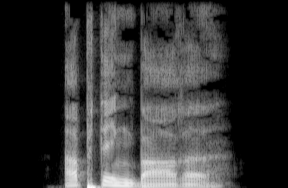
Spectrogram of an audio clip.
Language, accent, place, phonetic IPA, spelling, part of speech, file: German, Germany, Berlin, [ˈapdɪŋbaːʁə], abdingbare, adjective, De-abdingbare.ogg
- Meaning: inflection of abdingbar: 1. strong/mixed nominative/accusative feminine singular 2. strong nominative/accusative plural 3. weak nominative all-gender singular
